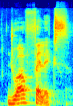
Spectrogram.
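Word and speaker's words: João Félix: so uh joa Felix dwarf Felix to pronounce him correctly he managed a golf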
